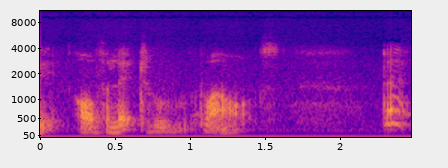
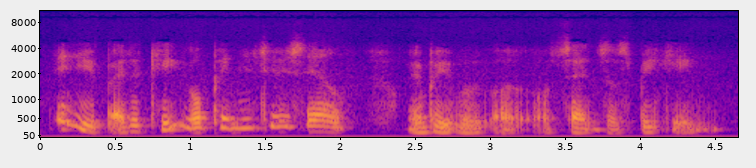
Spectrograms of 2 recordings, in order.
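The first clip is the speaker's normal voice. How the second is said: snooty bored cat; 9 semitones higher, 4 dB quieter than usual. Acted. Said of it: "the cat said".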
